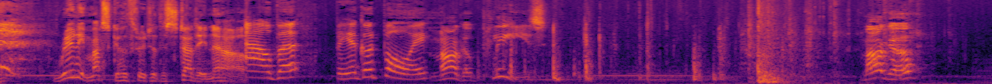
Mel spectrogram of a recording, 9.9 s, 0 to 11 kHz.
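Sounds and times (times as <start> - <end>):
speech: 0.6 - 5.6, 8.6 - 9.3
door pushed shut with a heavy thud: 7.4 - 8.1.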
